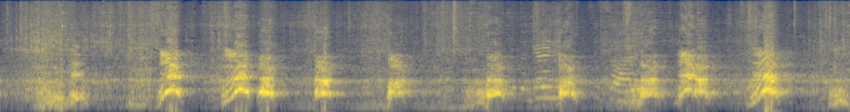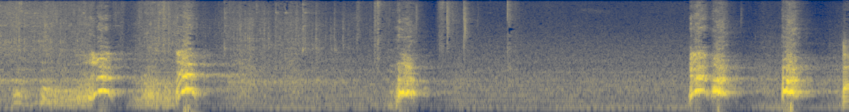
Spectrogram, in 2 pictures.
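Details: Two Rhodesian Ridgebacks, trying to control a radio-controlled pickup truck, bark in dense clusters of deep, rough barks mixed with human talk, then go quiet for a few seconds before a final few barks.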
